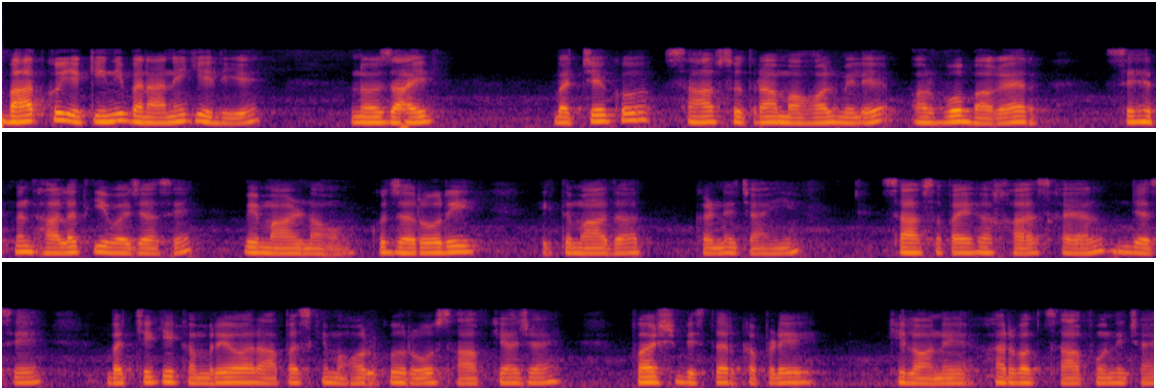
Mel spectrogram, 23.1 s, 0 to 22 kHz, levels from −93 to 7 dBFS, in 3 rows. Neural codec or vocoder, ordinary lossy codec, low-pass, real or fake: vocoder, 44.1 kHz, 80 mel bands, Vocos; none; 5.4 kHz; fake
